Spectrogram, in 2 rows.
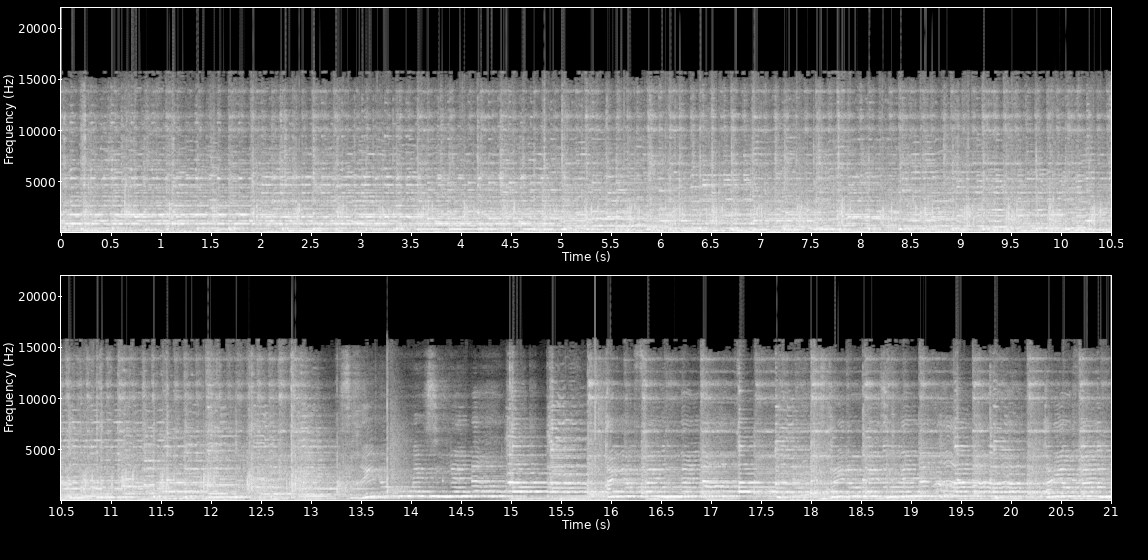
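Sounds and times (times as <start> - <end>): string ensemble melody: 0.0 - 13.6.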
